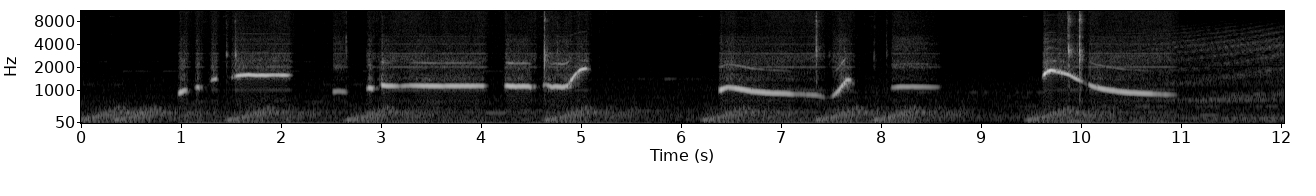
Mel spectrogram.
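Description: Electronic tones beep and glide up and down.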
